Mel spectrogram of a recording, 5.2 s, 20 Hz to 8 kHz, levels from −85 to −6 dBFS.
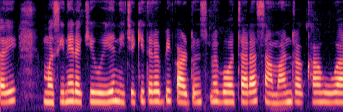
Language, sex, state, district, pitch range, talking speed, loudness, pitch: Hindi, female, Bihar, West Champaran, 205-220 Hz, 185 wpm, -18 LUFS, 210 Hz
